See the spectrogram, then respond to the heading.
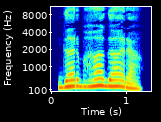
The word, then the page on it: ಗರ್ಭಾಗಾರ: garbhāgāra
